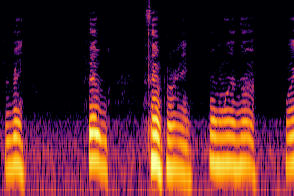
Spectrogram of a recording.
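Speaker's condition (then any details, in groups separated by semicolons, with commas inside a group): Cerebral palsy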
